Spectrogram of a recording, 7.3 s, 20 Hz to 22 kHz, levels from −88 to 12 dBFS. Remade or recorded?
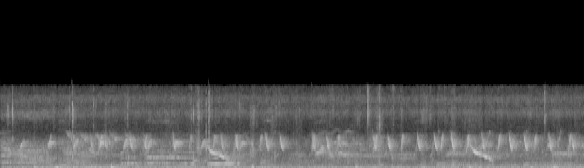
recorded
